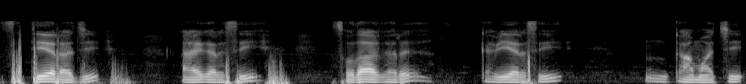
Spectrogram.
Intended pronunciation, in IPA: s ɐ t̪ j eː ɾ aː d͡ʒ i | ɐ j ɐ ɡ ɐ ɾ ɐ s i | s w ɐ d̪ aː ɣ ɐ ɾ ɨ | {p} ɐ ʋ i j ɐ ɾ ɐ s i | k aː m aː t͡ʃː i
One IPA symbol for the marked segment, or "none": k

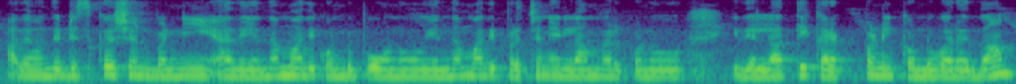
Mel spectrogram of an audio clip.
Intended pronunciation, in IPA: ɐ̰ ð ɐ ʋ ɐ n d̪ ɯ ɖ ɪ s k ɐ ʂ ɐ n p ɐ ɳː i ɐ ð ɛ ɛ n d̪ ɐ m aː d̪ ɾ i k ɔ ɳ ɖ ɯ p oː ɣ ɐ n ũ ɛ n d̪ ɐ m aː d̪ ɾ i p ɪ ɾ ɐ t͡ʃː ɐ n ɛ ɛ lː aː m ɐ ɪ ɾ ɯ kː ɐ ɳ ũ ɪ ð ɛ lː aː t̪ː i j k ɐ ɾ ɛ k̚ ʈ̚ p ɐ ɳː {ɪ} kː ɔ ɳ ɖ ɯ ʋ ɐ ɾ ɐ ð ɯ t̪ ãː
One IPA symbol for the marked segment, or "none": i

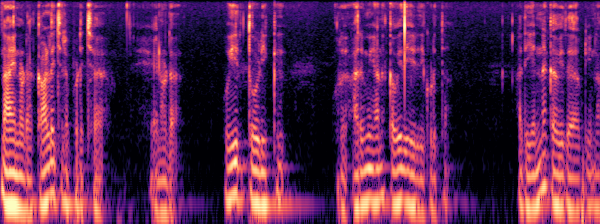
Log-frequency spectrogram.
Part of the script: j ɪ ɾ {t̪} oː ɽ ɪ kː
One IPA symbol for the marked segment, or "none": t̪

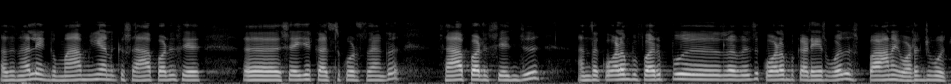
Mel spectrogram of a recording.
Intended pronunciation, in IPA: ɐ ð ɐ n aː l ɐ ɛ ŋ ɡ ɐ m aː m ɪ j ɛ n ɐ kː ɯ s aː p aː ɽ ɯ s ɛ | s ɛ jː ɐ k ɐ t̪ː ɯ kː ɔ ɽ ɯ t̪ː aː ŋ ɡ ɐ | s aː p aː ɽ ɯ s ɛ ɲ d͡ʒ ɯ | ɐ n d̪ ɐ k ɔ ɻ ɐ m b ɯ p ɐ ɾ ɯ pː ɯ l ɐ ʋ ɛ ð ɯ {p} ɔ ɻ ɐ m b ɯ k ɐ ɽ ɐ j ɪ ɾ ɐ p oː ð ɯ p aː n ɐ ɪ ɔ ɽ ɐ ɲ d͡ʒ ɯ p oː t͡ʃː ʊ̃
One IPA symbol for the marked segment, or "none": k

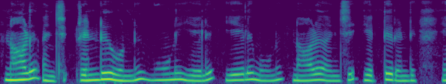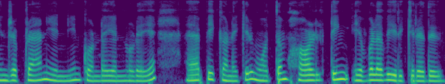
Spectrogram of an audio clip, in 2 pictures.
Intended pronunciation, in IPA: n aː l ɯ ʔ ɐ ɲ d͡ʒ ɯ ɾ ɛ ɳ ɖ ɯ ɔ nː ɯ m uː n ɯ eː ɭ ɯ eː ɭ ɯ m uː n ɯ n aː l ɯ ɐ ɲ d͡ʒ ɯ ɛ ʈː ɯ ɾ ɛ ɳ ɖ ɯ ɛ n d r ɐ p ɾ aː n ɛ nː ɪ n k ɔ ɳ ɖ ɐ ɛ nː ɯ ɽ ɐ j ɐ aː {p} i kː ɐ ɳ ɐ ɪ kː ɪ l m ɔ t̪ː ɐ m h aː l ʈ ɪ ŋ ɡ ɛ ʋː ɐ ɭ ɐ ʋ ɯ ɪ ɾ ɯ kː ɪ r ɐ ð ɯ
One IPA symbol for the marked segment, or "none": p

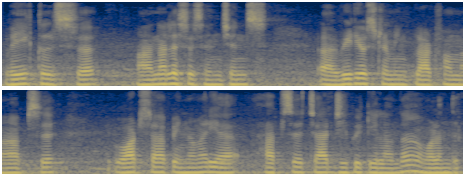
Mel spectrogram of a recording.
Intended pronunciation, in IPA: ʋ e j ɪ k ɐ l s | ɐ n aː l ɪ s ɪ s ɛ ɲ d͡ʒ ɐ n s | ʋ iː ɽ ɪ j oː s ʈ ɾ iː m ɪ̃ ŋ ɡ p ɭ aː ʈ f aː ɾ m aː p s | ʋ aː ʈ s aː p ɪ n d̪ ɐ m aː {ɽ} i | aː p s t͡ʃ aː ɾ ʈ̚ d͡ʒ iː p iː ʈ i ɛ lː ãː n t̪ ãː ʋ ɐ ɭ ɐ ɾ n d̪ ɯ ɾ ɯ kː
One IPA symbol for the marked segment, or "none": ɾ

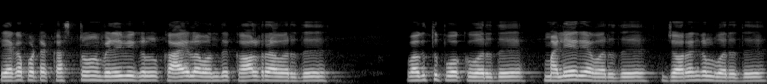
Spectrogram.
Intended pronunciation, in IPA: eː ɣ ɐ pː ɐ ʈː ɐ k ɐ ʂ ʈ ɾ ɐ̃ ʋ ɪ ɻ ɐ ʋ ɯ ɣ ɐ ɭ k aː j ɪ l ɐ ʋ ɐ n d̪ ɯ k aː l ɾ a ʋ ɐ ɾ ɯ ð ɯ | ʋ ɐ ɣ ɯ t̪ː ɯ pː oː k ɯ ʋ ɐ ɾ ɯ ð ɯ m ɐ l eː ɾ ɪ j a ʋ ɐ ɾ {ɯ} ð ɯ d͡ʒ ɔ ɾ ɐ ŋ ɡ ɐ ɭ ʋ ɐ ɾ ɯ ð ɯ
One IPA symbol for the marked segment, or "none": ɯ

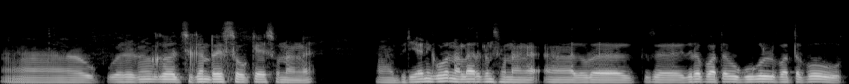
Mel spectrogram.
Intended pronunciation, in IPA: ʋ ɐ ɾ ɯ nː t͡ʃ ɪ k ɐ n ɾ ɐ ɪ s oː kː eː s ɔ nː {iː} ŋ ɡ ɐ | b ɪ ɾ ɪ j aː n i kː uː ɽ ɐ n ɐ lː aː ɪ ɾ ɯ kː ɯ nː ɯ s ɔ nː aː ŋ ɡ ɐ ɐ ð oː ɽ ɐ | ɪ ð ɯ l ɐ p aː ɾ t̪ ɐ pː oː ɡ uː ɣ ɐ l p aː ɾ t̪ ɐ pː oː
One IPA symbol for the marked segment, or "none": aː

